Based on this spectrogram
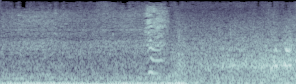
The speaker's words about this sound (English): Thelma pulls the car up by the side of the road as a huge truck trundles past them.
